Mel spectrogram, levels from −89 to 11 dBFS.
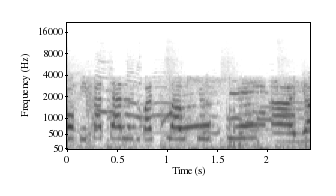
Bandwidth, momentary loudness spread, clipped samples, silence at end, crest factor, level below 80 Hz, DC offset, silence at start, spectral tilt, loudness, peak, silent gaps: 7.4 kHz; 5 LU; under 0.1%; 0 s; 16 dB; -46 dBFS; under 0.1%; 0 s; -6 dB/octave; -27 LUFS; -12 dBFS; none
